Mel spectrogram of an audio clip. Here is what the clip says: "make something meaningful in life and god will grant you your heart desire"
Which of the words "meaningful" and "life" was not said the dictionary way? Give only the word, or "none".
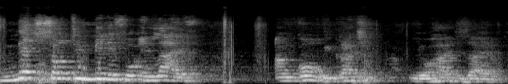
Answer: meaningful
